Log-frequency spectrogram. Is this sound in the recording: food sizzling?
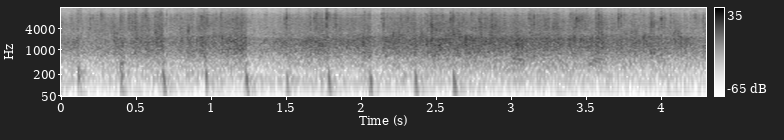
no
